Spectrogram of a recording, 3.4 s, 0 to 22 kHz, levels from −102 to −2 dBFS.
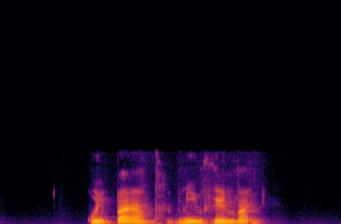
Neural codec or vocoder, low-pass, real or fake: autoencoder, 22.05 kHz, a latent of 192 numbers a frame, VITS, trained on one speaker; 7.2 kHz; fake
